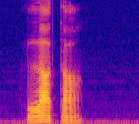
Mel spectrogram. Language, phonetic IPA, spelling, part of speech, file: Polish, [ˈlata], lata, noun / verb, Pl-lata.ogg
